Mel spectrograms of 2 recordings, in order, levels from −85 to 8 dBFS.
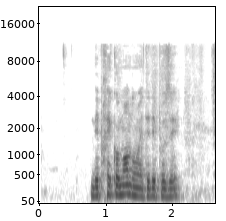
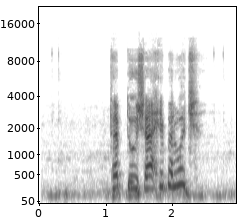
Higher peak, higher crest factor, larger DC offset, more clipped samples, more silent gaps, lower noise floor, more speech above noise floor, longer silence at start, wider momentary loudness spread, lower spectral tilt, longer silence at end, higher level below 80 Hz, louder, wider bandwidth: second, -10 dBFS vs -4 dBFS; about the same, 18 dB vs 22 dB; neither; neither; neither; first, -57 dBFS vs -51 dBFS; about the same, 32 dB vs 30 dB; first, 0.8 s vs 0.15 s; about the same, 11 LU vs 10 LU; first, -7 dB/octave vs -3 dB/octave; second, 0 s vs 0.25 s; about the same, -62 dBFS vs -66 dBFS; second, -25 LUFS vs -21 LUFS; second, 11.5 kHz vs 13 kHz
